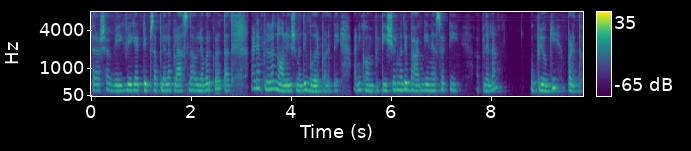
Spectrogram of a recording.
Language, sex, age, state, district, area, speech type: Marathi, female, 18-30, Maharashtra, Kolhapur, rural, spontaneous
